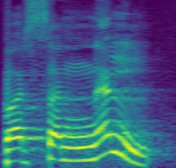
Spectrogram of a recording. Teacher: when you pronounce option D, personnel, the stress is on null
